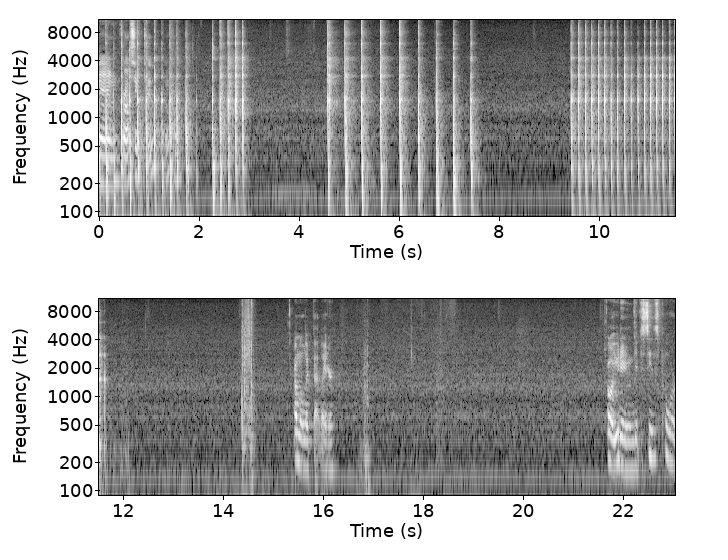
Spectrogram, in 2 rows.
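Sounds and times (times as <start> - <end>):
utensil tapping metal bowl: 0.0 - 3.0, 9.4 - 11.7.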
